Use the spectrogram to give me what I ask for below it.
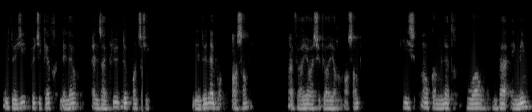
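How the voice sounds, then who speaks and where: A patient man teaches a recorded lesson, speaking straight to the listener and sounding out each letter to show how it is said. His voice is husky and sits in a flat, even pitch. The recording is dull and lo-fi. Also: a little slow. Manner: patient, addresses the listener directly, repeats sounds to demonstrate. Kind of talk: recorded lesson, explaining step by step.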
